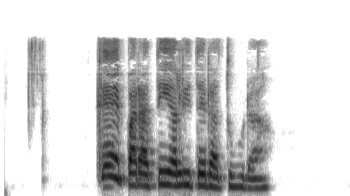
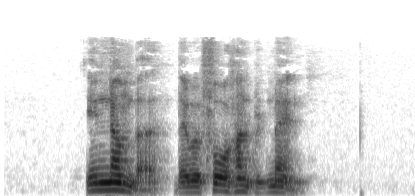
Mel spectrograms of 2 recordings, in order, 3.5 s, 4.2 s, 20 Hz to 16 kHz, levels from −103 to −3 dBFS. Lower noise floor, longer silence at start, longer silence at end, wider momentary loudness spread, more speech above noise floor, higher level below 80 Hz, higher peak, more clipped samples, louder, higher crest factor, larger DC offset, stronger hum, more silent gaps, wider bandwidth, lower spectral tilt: first, under -90 dBFS vs -83 dBFS; about the same, 0.95 s vs 0.85 s; second, 0.85 s vs 1.15 s; about the same, 13 LU vs 15 LU; first, over 72 dB vs 63 dB; second, -70 dBFS vs -62 dBFS; about the same, -2 dBFS vs -2 dBFS; neither; about the same, -19 LUFS vs -20 LUFS; about the same, 20 dB vs 20 dB; neither; neither; neither; about the same, 8 kHz vs 7.4 kHz; second, -4 dB/octave vs -8 dB/octave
